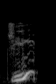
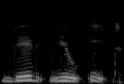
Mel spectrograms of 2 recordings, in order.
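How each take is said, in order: First: The words are run together into one syllable. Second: Each of the three words is said fully.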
